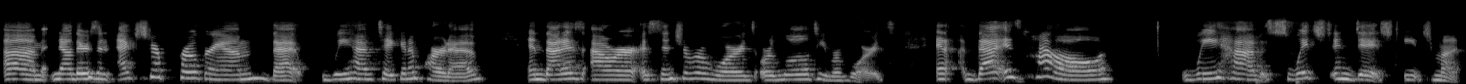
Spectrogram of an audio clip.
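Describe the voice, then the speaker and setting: Bright, chatty woman host. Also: on the high side, takes it slowly, rough recording. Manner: enthusiastic, chatty, many fillers. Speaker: host presenting product kits. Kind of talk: casual sales chat.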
